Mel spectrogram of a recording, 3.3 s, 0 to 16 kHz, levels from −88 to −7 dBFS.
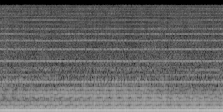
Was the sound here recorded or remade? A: remade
